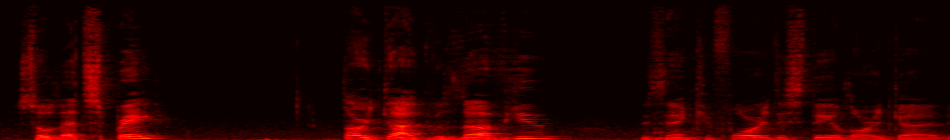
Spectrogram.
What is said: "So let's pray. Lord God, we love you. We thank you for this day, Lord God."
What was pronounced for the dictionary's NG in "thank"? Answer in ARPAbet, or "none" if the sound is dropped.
NG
